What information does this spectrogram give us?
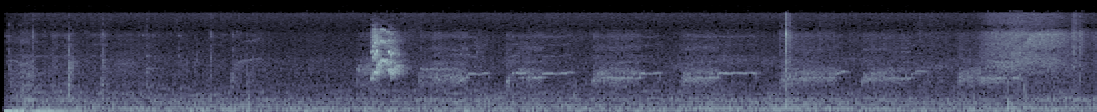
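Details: Cockatiel giving a quiet run of short, even chirps, about one every second, with a sharper, louder chirp near the start of the series and a steady low hum underneath.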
